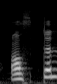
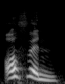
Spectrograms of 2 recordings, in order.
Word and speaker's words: often: ऑफ्टन अक्सर हम इसको बोलते हैं, लेकिन हाउ टू करेक्टली से इज, and that is ऑफन। टी जो है यहाँ पर वो साइलेंट हो जाता है, ऑफन, ऑफ्टन नहीं होता है ये। तो correct pronunciation of this word is often, not often.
